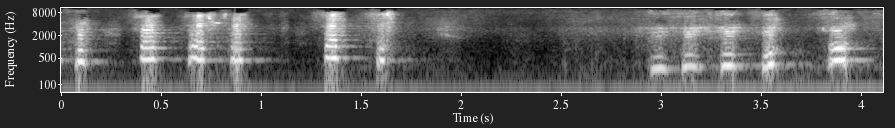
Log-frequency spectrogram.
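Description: A monkey gives short, harsh, barking calls in quick bursts, pausing briefly between two runs.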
